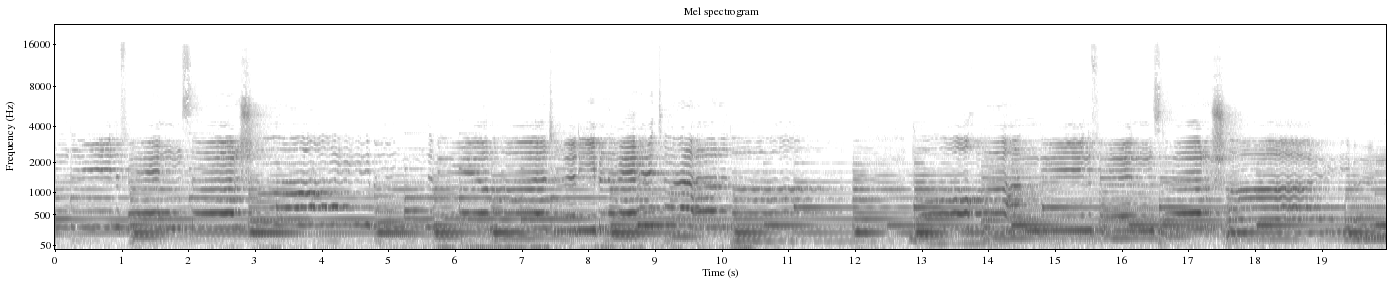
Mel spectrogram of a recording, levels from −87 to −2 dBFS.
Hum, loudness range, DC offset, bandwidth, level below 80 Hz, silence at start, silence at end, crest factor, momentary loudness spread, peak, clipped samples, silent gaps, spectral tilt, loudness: none; 3 LU; under 0.1%; 15 kHz; -62 dBFS; 0 s; 0 s; 16 dB; 8 LU; -20 dBFS; under 0.1%; none; -6.5 dB/octave; -36 LUFS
